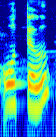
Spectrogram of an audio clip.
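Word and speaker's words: hôtel: উচ্চারণ যে স্নাসিয় বা হোটেলকে উচ্চারণ করা হয় ওতেল তা কেউ না বলে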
